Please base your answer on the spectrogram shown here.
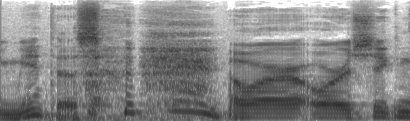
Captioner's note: chuckling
